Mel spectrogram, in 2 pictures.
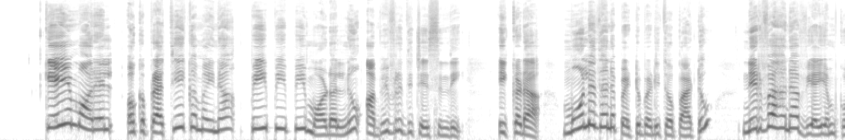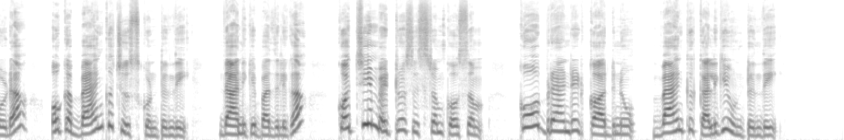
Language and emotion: Telugu, neutral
